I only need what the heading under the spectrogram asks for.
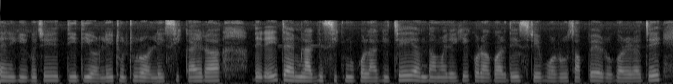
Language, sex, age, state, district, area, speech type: Nepali, female, 30-45, West Bengal, Kalimpong, rural, spontaneous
